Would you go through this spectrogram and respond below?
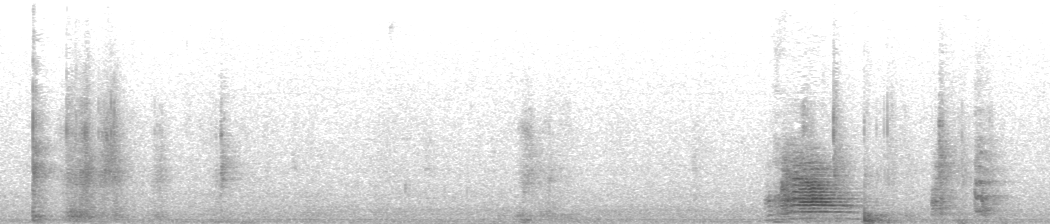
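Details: Indoor Maine Coon from a household of two, ten-year-old Triton and kitten Alexander, gives one clear, high, tonal meow that swells and fades, with a few softer chirps and faint room sounds around it.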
